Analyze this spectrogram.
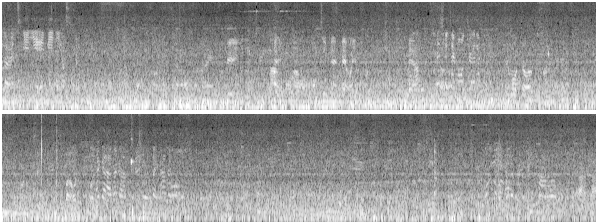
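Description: An acoustic guitar strums steadily through a loudspeaker.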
